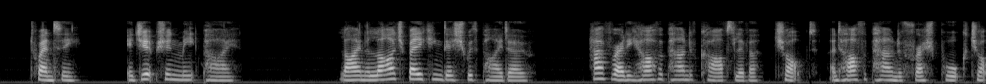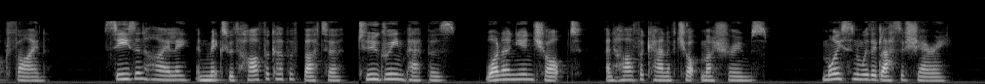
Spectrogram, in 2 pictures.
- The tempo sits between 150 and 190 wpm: Yes, average, 165 wpm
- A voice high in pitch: Yes, high, 200 Hz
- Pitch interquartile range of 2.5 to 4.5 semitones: Yes, average, 3.1 semitones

